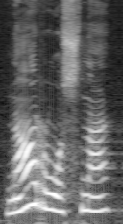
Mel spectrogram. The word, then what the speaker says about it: нарочно: Пишем «нарочно», произносим «нарочно».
